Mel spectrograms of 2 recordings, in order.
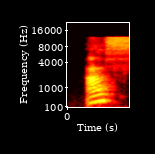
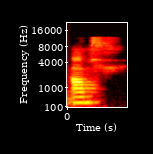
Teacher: Desisnya mirip. Punya sama-sama sifat sofir.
